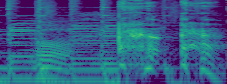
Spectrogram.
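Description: A drawn-out, voiced cough that stretches into a raspy, throat-clearing rumble, followed by two sharper hacking bursts, fairly loud with no speech.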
